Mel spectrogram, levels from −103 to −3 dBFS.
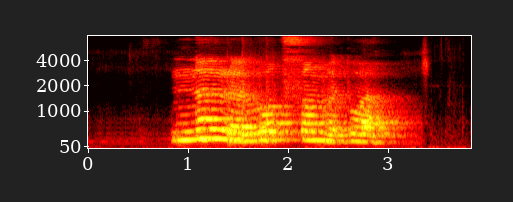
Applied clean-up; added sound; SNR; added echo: neural separator model SepFormer DNS4.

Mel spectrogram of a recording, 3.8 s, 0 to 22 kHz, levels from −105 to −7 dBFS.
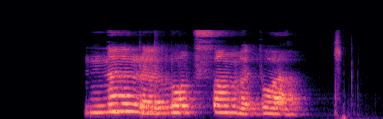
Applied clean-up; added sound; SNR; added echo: neural mask model DeepFilterNet 3.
